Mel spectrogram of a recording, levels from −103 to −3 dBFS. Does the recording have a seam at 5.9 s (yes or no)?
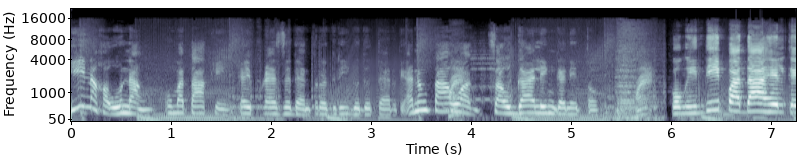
yes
